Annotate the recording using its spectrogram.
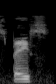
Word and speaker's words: Spass: His last name is spelled S-P-A-S-S, but he corrects everybody that says Spass. He's like, it's pronounced Space.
